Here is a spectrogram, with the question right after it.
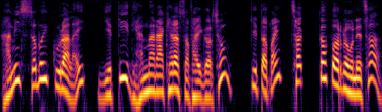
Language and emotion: Nepali, surprised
